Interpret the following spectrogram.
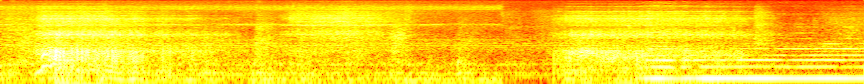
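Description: A man snoring in a drunken sleep: two long snores about five seconds apart. A low held music chord comes in near the end.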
